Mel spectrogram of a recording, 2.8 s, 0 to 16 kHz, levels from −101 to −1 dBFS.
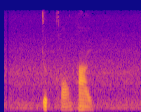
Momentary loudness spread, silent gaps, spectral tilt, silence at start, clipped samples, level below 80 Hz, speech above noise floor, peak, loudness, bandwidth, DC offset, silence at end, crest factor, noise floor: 20 LU; none; -6 dB/octave; 0.1 s; under 0.1%; -60 dBFS; 19 dB; -4 dBFS; -26 LUFS; 11.5 kHz; under 0.1%; 0 s; 24 dB; -45 dBFS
